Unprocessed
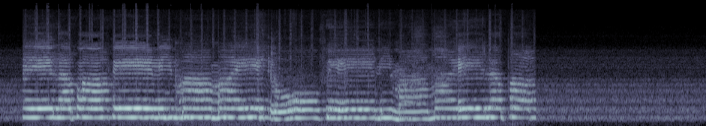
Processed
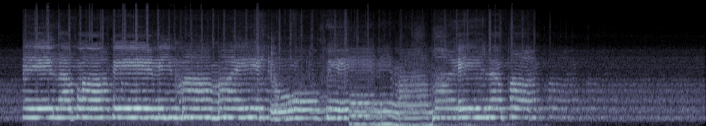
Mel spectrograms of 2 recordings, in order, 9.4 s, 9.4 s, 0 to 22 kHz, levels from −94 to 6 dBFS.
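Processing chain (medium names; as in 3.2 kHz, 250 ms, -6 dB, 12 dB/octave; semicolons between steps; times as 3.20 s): 4.65–5.77 s: ring modulator 200 Hz; on a send: feedback delay 510 ms, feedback 41%, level -16 dB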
